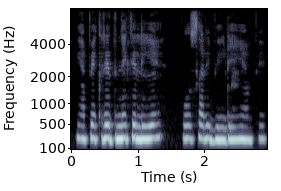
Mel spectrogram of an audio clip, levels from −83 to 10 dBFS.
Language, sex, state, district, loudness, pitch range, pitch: Hindi, female, Rajasthan, Jaipur, -12 LUFS, 225-240 Hz, 235 Hz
